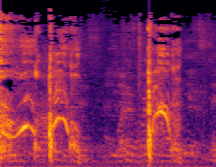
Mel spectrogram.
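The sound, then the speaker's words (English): Two sharp coughs from a speaker during a religious text lesson, each a brief burst set among speech-like voiced sounds. “Apologies for the coughing.”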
